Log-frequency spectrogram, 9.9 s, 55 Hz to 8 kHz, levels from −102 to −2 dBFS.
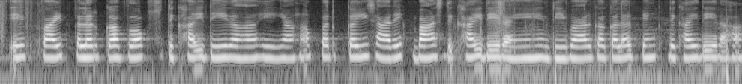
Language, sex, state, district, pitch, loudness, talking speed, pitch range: Hindi, female, Bihar, Darbhanga, 265 Hz, -17 LUFS, 150 wpm, 255-270 Hz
